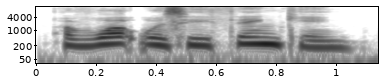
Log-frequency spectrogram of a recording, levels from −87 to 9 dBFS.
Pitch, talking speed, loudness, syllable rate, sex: 210 Hz, 265 wpm, -16 LUFS, 6.0 syllables/s, female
